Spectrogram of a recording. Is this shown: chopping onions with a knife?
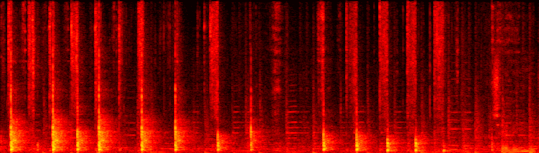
yes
